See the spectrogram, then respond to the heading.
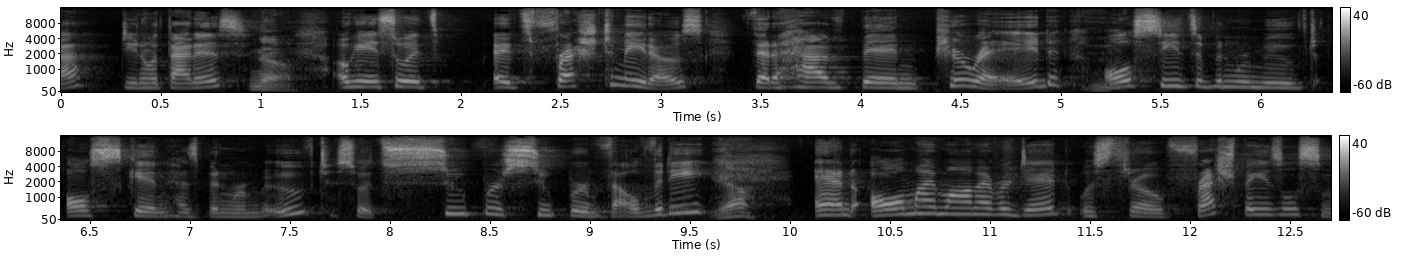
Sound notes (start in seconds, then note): none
